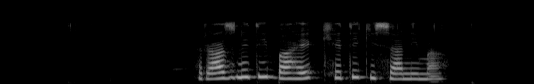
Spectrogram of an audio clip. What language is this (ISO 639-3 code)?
nep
